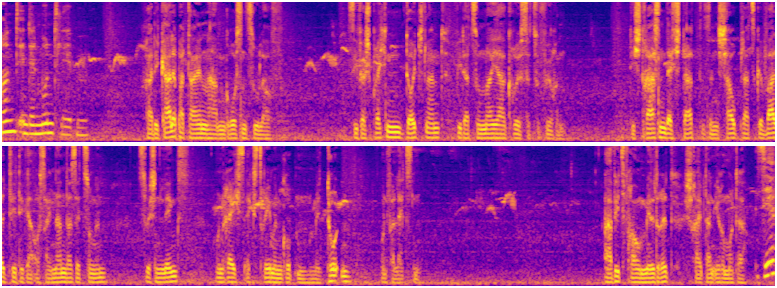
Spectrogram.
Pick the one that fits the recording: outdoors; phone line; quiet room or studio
outdoors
